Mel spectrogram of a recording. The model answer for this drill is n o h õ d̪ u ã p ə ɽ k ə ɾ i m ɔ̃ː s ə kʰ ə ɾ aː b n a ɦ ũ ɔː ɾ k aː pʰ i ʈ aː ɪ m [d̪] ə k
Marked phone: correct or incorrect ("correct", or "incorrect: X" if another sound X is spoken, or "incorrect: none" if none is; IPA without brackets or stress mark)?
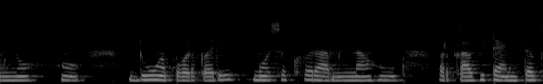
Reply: incorrect: t̪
